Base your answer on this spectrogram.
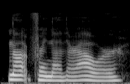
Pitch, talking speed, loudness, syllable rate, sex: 190 Hz, 185 wpm, -16 LUFS, 5.4 syllables/s, female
